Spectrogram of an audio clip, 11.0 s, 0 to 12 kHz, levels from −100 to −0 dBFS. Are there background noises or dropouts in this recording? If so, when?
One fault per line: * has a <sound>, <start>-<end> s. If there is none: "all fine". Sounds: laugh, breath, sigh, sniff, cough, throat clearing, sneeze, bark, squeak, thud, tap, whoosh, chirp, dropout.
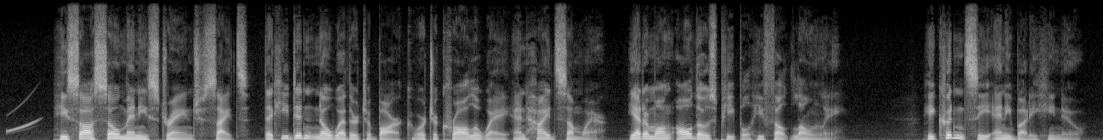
* has a chirp, 0.1-0.4 s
